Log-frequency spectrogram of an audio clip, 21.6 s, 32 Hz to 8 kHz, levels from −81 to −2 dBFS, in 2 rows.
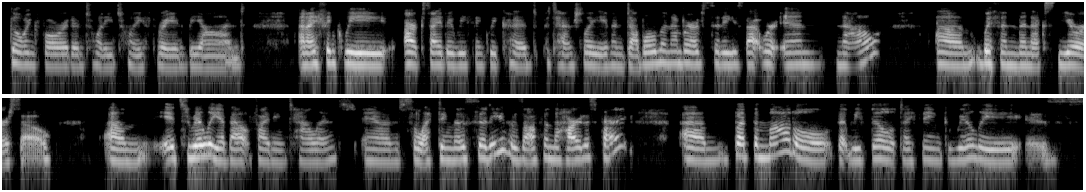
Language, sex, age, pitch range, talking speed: English, female, 30-49, 185-210 Hz, 165 wpm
